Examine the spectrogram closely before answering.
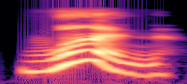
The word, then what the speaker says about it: one: Yeah, the spelling with O is misleading. It doesn't sound like O. It actually uses the vowel sound from words like up or fun or summer. That O sound. So it sounds like one, like w N. And it sounds exactly the same as one, the past tense of when. One and one.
